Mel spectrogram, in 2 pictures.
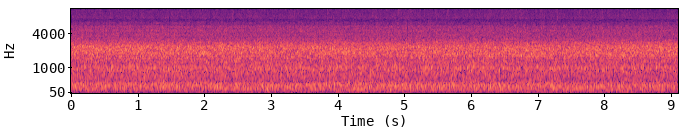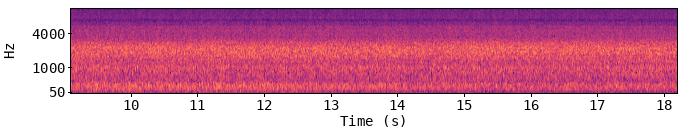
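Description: Rainwater splashes and spatters from a roof edge onto wet ground.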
